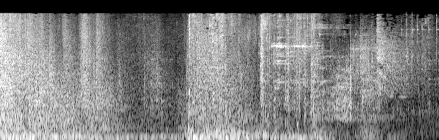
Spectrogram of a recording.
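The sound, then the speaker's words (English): Slap charges blast open doors: a loud booming detonation, then a second heavy blast about two seconds later, each trailing into rumbling, crackling debris that slowly fades. No voices. “I put slap charges on the doors.”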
